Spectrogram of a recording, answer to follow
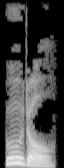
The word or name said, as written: udele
